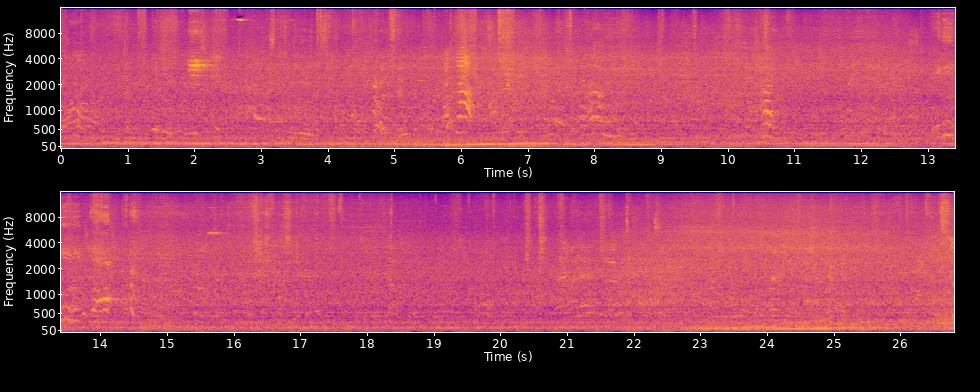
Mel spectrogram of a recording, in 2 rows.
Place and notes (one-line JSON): {"title": "Tehran Province, Tehran, District, Shariati St, No., Iran - Streetnoise", "date": "2019-10-05 16:37:00", "latitude": "35.71", "longitude": "51.43", "altitude": "1219", "timezone": "Asia/Tehran"}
